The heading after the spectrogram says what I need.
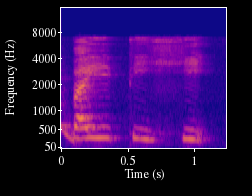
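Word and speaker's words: بَيْتِهِ: The who becomes he for ease of pronunciation because the preposition min made baiti majroor, so we say baitihi.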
